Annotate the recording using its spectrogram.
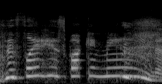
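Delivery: exasperated high rant. Real, not acted. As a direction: vent it up high and emphatic. Venting about rude coworker.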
